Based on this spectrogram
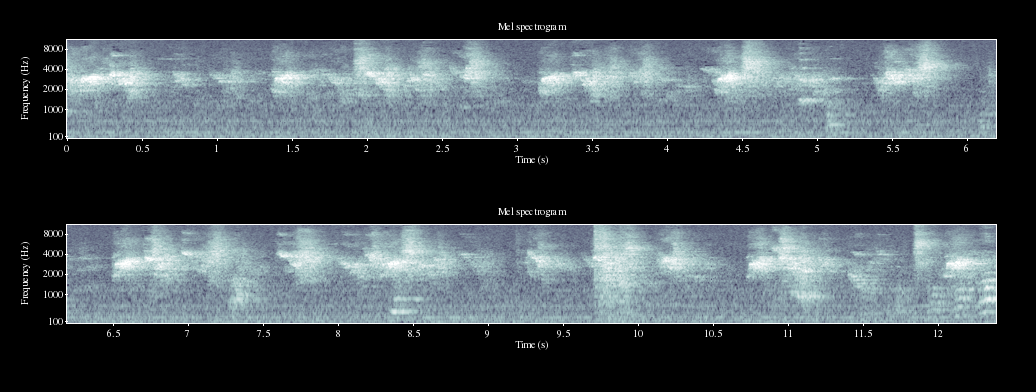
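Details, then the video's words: Morning chatter from a pet parrot addressing birds outdoors: sharp, high chirps repeated roughly every second in a steady run of short bursts. "talking to the birdy's outside"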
